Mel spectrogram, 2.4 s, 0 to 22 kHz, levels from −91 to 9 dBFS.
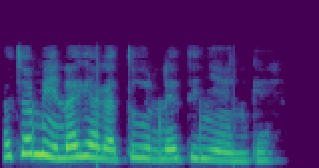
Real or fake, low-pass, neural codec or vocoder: real; 7.2 kHz; none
